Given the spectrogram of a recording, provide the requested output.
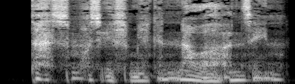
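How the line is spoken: Murmur. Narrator (German): murmelt Sami

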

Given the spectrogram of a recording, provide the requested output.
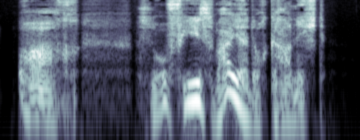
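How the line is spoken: Murmured. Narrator (German): murmelte Bertram

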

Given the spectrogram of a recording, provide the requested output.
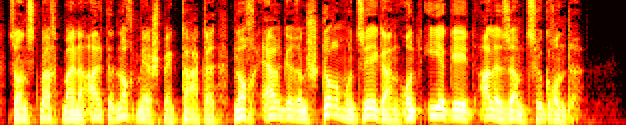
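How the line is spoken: Merman calling out. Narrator (German): rief der Meermann

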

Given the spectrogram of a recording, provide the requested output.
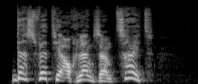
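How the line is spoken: Calling out. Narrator (German): rief C-3PO

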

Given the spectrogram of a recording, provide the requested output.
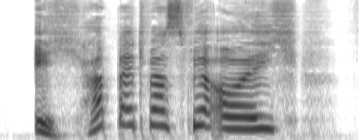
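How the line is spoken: Cheerful announcement. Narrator (German): verkündete fröhlich

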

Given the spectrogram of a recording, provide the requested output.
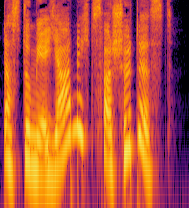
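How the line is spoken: Calling out. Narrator (German): rief

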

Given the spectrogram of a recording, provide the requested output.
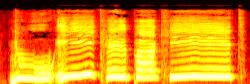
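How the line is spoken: High falsetto call. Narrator (German): rief er mit hoher Fistelstimme

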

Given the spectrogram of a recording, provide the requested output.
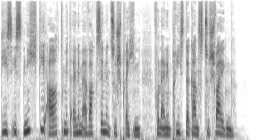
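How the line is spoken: Stern. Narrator (German): sagte er streng

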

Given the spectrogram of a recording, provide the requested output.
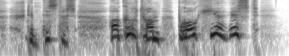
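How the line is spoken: Breathless gasp. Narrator (German): keuchte er atemlos

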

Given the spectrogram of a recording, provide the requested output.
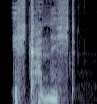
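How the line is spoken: Whispered. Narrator (German): flüsterte er

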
